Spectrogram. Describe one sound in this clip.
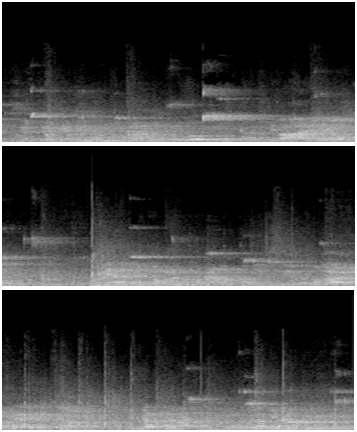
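Men shout and call out to each other nearby.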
